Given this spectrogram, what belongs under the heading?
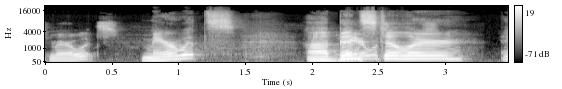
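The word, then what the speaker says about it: Meyerowitz: I believe it's Merowitz.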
